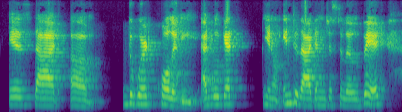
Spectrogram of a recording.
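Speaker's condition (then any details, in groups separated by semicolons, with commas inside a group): No condition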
